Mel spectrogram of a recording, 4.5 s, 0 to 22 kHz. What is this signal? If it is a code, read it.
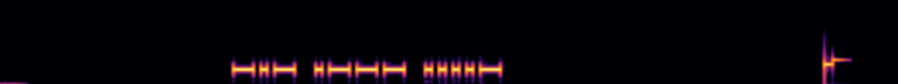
Morse code, heard as a keyed tone, about 36 wpm, 700 Hz. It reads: KJ4
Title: USA Call Sign Prefixes - Repeated 2x - 35wpm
